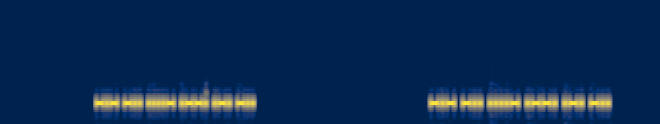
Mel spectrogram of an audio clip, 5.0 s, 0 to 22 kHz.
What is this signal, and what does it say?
Morse code, heard as a keyed tone, about 56 wpm, 700 Hz. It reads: KD4PRD KD4PRD
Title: Speed Racing - USA 2x3 Call Signs 45wpm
